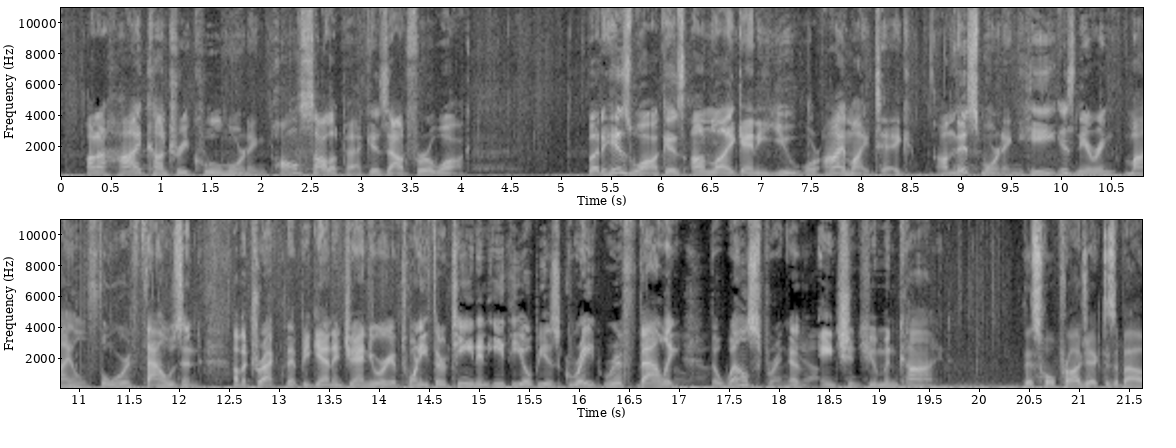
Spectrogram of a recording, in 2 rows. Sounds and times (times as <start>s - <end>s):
Speech: 0.3s - 4.1s, 5.3s - 19.6s, 20.4s - 21.6s
Walk, footsteps: 1.4s - 15.1s, 19.6s - 20.4s.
